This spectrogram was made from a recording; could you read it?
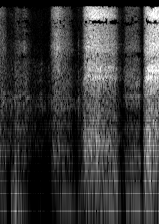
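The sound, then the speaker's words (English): Heavy, ragged breathing with sharp gasps from chasing after someone on foot: about five loud breaths in quick succession, growing harsher and louder toward the end, with no talking. “Anybody try to chase somebody, and all of a sudden, I'm breathing hard.”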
